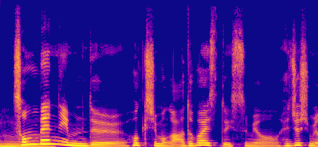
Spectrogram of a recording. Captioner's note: Piyo imitation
